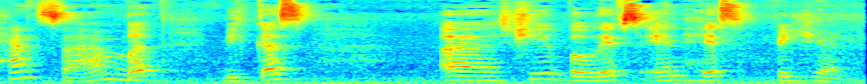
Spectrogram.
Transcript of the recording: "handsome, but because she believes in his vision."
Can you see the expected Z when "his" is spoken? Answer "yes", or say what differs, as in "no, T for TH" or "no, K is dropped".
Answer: no, S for Z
